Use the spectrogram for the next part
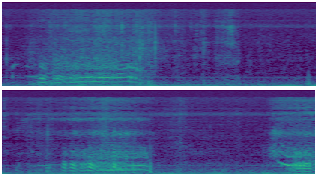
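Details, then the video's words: Sleeping cat snoring in long rasping breaths, each lasting over a second, with a steady low nasal drone; two full snores and a third starting at the end, quiet pauses between. "코골이하는 야옹이"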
